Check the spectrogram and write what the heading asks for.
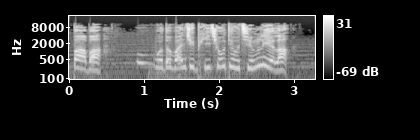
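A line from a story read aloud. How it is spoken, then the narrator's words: Crying child. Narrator (Chinese): 小宝一边哭一边说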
